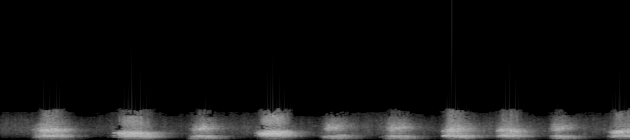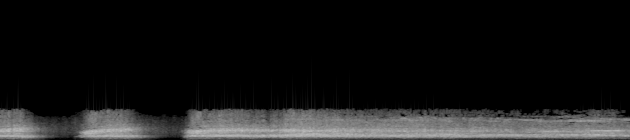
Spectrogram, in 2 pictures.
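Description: The men of the Notre Dame university student body shout a rhythmic chant in unison, a dozen loud, evenly spaced bursts, then break into sustained roaring cheers and applause.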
